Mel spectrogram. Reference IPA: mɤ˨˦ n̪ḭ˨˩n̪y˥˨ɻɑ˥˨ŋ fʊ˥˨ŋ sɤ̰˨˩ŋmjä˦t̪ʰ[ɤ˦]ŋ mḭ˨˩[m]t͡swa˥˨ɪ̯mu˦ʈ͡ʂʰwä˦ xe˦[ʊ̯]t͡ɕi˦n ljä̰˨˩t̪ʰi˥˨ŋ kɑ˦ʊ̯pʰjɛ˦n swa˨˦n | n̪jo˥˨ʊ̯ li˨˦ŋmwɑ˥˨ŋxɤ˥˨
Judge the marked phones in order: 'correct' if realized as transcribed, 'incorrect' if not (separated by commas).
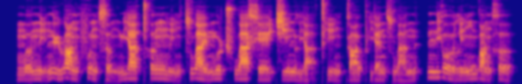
correct, incorrect, incorrect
